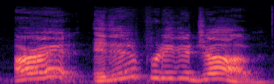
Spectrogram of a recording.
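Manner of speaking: delighted and loud; excited. Real, not acted. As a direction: burst out pleased at the result. Pleased with the result.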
